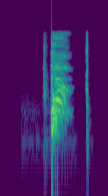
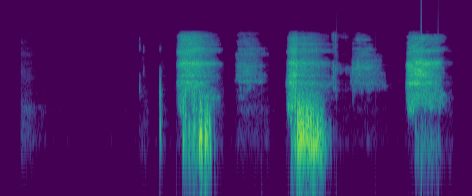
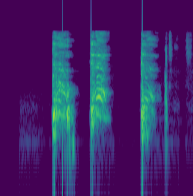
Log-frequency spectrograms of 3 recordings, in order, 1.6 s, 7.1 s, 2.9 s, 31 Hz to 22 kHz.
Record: {
  "cough_length": "1.6 s",
  "cough_amplitude": 30327,
  "cough_signal_mean_std_ratio": 0.31,
  "exhalation_length": "7.1 s",
  "exhalation_amplitude": 28208,
  "exhalation_signal_mean_std_ratio": 0.35,
  "three_cough_length": "2.9 s",
  "three_cough_amplitude": 30062,
  "three_cough_signal_mean_std_ratio": 0.38,
  "survey_phase": "beta (2021-08-13 to 2022-03-07)",
  "age": "18-44",
  "gender": "Male",
  "wearing_mask": "No",
  "symptom_fatigue": true,
  "smoker_status": "Never smoked",
  "respiratory_condition_asthma": false,
  "respiratory_condition_other": false,
  "recruitment_source": "REACT",
  "submission_delay": "7 days",
  "covid_test_result": "Negative",
  "covid_test_method": "RT-qPCR",
  "influenza_a_test_result": "Negative",
  "influenza_b_test_result": "Negative"
}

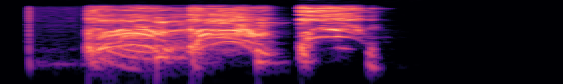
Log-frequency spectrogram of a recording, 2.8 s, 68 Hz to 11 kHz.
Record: {
  "three_cough_length": "2.8 s",
  "three_cough_amplitude": 29537,
  "three_cough_signal_mean_std_ratio": 0.6,
  "survey_phase": "beta (2021-08-13 to 2022-03-07)",
  "age": "18-44",
  "gender": "Male",
  "wearing_mask": "No",
  "symptom_new_continuous_cough": true,
  "symptom_runny_or_blocked_nose": true,
  "symptom_shortness_of_breath": true,
  "symptom_diarrhoea": true,
  "symptom_fatigue": true,
  "symptom_headache": true,
  "symptom_onset": "6 days",
  "smoker_status": "Never smoked",
  "respiratory_condition_asthma": false,
  "respiratory_condition_other": false,
  "recruitment_source": "Test and Trace",
  "submission_delay": "1 day",
  "covid_test_result": "Positive",
  "covid_test_method": "RT-qPCR"
}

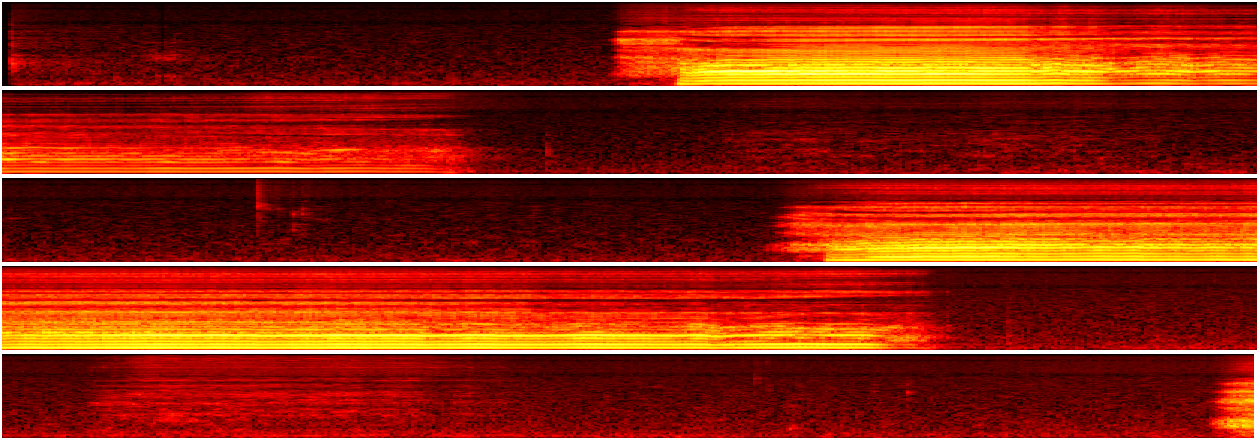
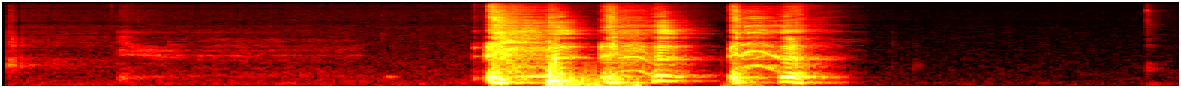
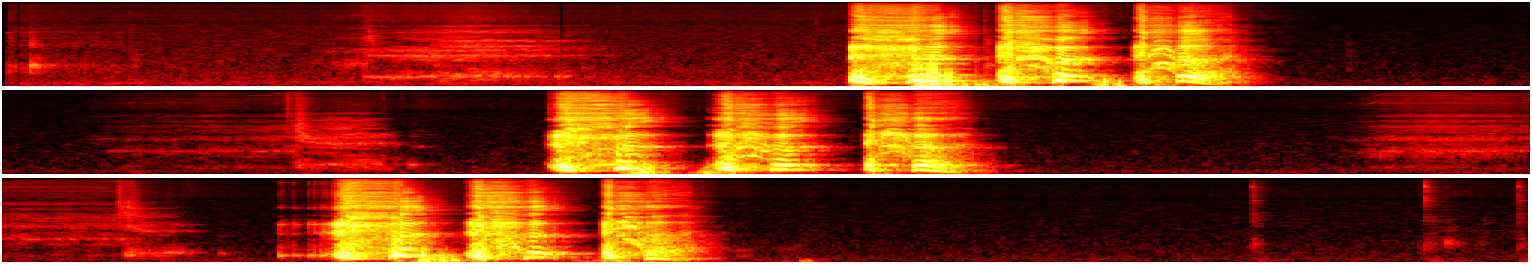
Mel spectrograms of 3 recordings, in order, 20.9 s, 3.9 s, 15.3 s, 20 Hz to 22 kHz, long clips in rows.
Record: {
  "exhalation_length": "20.9 s",
  "exhalation_amplitude": 11806,
  "exhalation_signal_mean_std_ratio": 0.45,
  "cough_length": "3.9 s",
  "cough_amplitude": 32768,
  "cough_signal_mean_std_ratio": 0.33,
  "three_cough_length": "15.3 s",
  "three_cough_amplitude": 32768,
  "three_cough_signal_mean_std_ratio": 0.31,
  "survey_phase": "beta (2021-08-13 to 2022-03-07)",
  "age": "65+",
  "gender": "Male",
  "wearing_mask": "No",
  "symptom_runny_or_blocked_nose": true,
  "smoker_status": "Never smoked",
  "respiratory_condition_asthma": false,
  "respiratory_condition_other": false,
  "recruitment_source": "REACT",
  "submission_delay": "2 days",
  "covid_test_result": "Negative",
  "covid_test_method": "RT-qPCR"
}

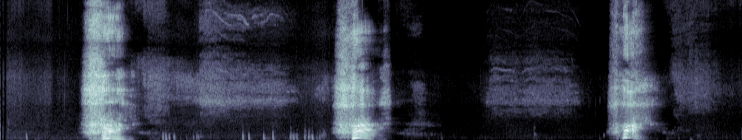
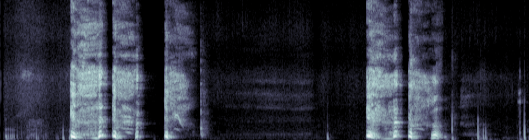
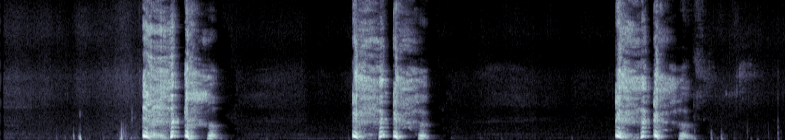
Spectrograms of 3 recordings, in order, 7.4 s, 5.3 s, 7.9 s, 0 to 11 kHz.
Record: {
  "exhalation_length": "7.4 s",
  "exhalation_amplitude": 32767,
  "exhalation_signal_mean_std_ratio": 0.3,
  "cough_length": "5.3 s",
  "cough_amplitude": 30936,
  "cough_signal_mean_std_ratio": 0.35,
  "three_cough_length": "7.9 s",
  "three_cough_amplitude": 29759,
  "three_cough_signal_mean_std_ratio": 0.32,
  "survey_phase": "beta (2021-08-13 to 2022-03-07)",
  "age": "45-64",
  "gender": "Female",
  "wearing_mask": "No",
  "symptom_cough_any": true,
  "symptom_runny_or_blocked_nose": true,
  "symptom_shortness_of_breath": true,
  "symptom_headache": true,
  "smoker_status": "Never smoked",
  "respiratory_condition_asthma": false,
  "respiratory_condition_other": false,
  "recruitment_source": "Test and Trace",
  "submission_delay": "1 day",
  "covid_test_result": "Positive",
  "covid_test_method": "LFT"
}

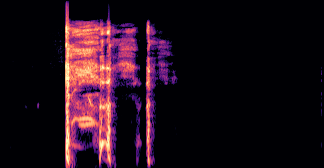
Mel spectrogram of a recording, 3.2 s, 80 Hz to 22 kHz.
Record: {
  "cough_length": "3.2 s",
  "cough_amplitude": 32768,
  "cough_signal_mean_std_ratio": 0.23,
  "survey_phase": "beta (2021-08-13 to 2022-03-07)",
  "age": "45-64",
  "gender": "Female",
  "wearing_mask": "No",
  "symptom_none": true,
  "smoker_status": "Never smoked",
  "respiratory_condition_asthma": false,
  "respiratory_condition_other": false,
  "recruitment_source": "REACT",
  "submission_delay": "1 day",
  "covid_test_result": "Negative",
  "covid_test_method": "RT-qPCR",
  "influenza_a_test_result": "Negative",
  "influenza_b_test_result": "Negative"
}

